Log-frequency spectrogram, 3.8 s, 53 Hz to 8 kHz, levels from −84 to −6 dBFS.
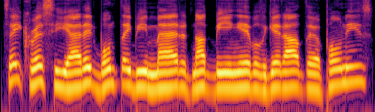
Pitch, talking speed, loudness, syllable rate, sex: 165 Hz, 270 wpm, -14 LUFS, 5.5 syllables/s, male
